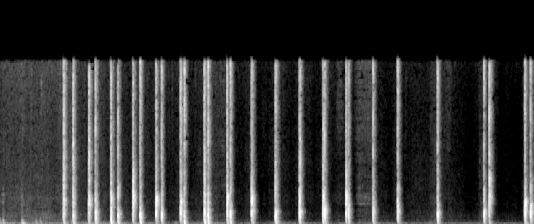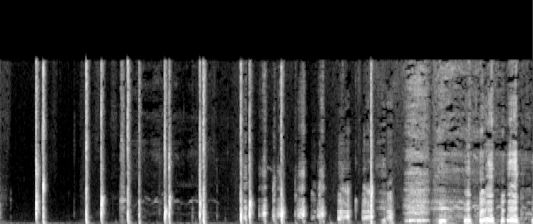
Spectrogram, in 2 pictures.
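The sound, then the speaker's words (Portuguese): Sharp, crisp hand claps from a few people applauding their fans, coming in quick bursts with brief pauses, then growing faster and more ragged toward the end as voices and laughter join in. “Uma salva de palmas para os nossos fãs”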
